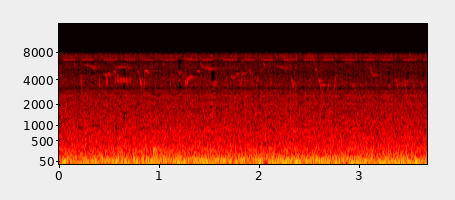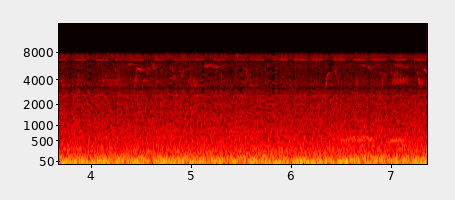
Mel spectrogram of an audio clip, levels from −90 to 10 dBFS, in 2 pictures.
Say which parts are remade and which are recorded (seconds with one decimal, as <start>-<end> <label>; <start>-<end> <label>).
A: 0.0-7.4 recorded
